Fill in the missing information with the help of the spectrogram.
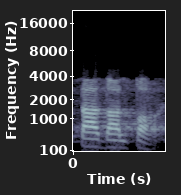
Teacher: زبان کی نوک اور اوپر کے دانتوں کی جڑ سے یہ حروف ادا ہوتے ہیں، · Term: حروف نطعیہ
